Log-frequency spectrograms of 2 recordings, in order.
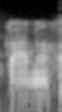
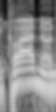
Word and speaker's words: Kladno: Now, your hometown is it Kladno? Is that how I pronounce it? – Yeah, Kladno. – Okay, Kladno.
